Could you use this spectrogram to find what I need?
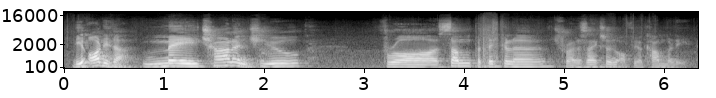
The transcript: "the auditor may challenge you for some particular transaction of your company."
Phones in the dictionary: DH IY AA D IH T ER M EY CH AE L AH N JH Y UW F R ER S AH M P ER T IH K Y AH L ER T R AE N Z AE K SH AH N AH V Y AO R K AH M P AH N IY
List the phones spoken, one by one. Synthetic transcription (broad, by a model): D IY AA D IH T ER M EY CH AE L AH N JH Y UW F R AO S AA M P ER T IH K Y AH L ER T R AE N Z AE K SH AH N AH F Y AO K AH M P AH N IY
